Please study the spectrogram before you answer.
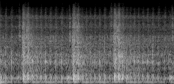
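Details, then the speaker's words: Kawasaki KLX140 that ran lean with a hanging idle, after cleaning the pilot jet and raising the float level, not fully warm: steady idle with even pulses, no stumbling or hunting; normal idle. "It seems to be idling pretty well."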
